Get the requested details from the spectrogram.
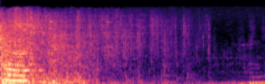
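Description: A car crashes with a loud crunch, and the noise slowly fades.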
